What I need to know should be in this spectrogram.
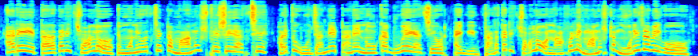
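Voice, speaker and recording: A man voicing an excitable, kindly fisherman in a cartoon. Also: very high voice, fast, dry recording, heavily acted. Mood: urgent alarm. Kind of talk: cartoon dubbing.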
